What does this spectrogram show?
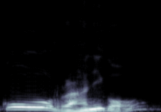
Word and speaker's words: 꾸란: 보통 한국 사람들은 코란이라고 말하는데 정확한 발음은 아랍어로 꾸란이고 그 말뜻은 낭송이란 뜻이에요.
